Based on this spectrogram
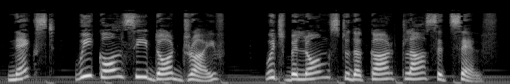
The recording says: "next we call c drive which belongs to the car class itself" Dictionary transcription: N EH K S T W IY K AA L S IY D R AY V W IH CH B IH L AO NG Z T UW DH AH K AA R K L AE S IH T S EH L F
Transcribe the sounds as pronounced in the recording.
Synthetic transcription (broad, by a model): N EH K S T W IY K AA L S IY D R AY V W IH CH B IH L AO NG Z T UW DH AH K AA R K L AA S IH T S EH L F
